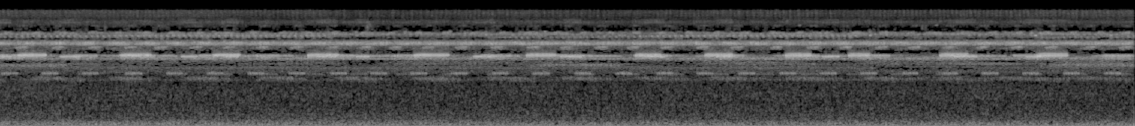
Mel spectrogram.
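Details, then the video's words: Gentle evening cricket chorus in a park: overlapping high, ringing trills and regularly spaced pulsed chirps, continuous throughout with mild swells in volume and a soft low rumble beneath. "Cricket Sounds in a Peaceful Park"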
